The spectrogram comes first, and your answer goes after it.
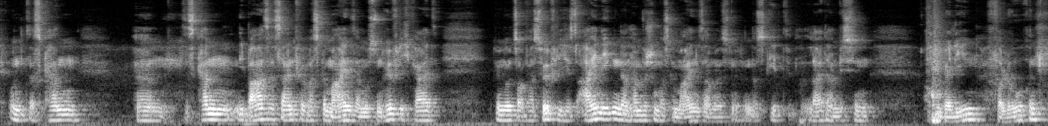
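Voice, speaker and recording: The speech comes at a fairly slow pace with fairly even intonation and audible room echo. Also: man, fairly low pitch for a man. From Germany, Krefeld (Lower Rhine). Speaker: art historian and former museum curator. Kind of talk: casual interview. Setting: in his living room at home. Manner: halting, many repetitions.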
